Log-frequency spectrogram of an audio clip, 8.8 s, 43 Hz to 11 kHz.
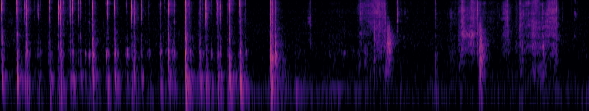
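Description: Fingertips and long white-tipped nails type on the black plastic chiclet keyboard of a red laptop, making about 27 quiet, quick clicking taps with a bright, dry attack and almost no ring, packed most densely in the first four seconds. After that, a few scattered taps mix with two longer, soft, hissy swishes.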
